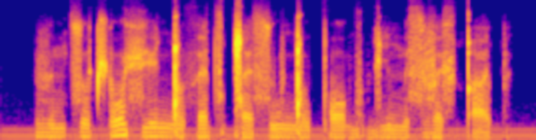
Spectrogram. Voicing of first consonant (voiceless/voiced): voiced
